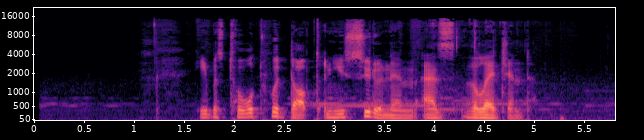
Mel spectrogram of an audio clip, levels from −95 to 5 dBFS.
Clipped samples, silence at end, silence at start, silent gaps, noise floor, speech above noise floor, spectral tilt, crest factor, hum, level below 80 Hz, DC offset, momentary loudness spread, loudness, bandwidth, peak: under 0.1%; 0.5 s; 1.65 s; none; -67 dBFS; 41 dB; -5 dB/octave; 20 dB; none; -56 dBFS; under 0.1%; 13 LU; -26 LUFS; 15 kHz; -8 dBFS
